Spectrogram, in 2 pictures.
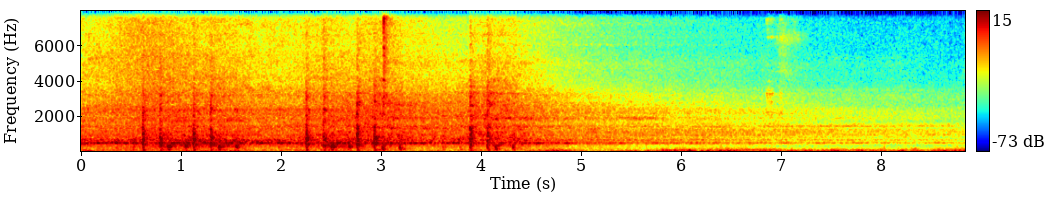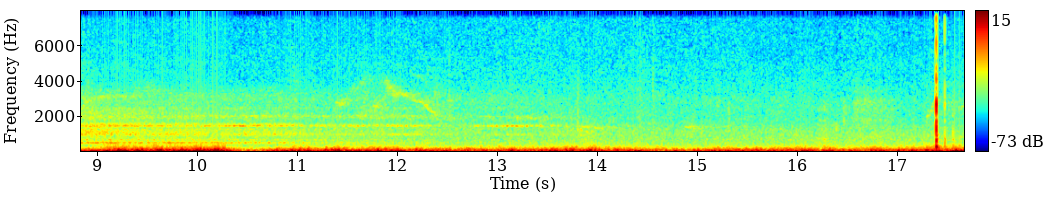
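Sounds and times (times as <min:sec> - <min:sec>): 
up train passing: 0:00.0 - 0:11.9.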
